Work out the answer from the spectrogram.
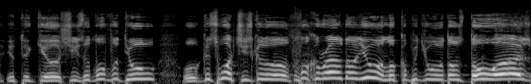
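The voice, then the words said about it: Imitates another person's voice. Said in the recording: “terrible Dan Hedaya impression”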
